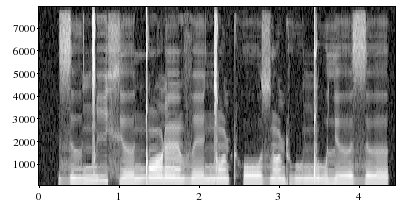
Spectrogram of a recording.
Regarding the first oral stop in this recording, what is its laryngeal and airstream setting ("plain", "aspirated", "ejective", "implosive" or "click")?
click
